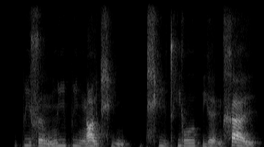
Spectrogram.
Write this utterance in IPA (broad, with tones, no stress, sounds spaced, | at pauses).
p i˥ s ə˥˩ n m i˥ p i˥˧ ŋ ɑ˥˩ ʊ̯ t͡ɕʰ i˩ ŋ | t͡ɕʰ i˥˩ t̪ʰ j o˥ ʊ̯ p j ɛ̰˨˩ n x a˥˩ ɪ̯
